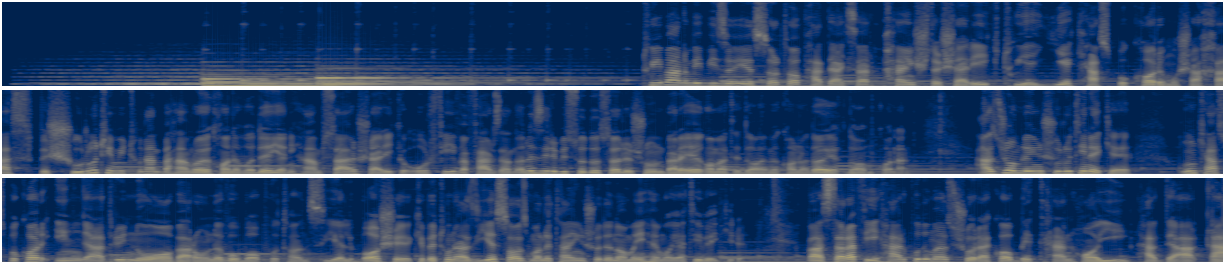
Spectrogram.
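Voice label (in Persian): Farsi, voices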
